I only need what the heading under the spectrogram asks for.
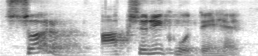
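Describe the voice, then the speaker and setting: A man's voice: on the high side, wildly swooping pitch, measured pace, a bit bright. A male teacher giving an exam-prep grammar lesson, explaining step by step and checking in with his students.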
